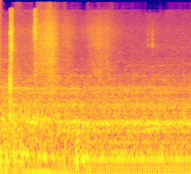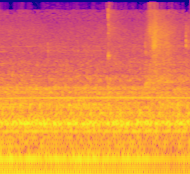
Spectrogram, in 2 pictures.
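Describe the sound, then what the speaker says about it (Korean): Hyundai Tucson ix engine turning over and settling into a steady low rumble, heard from inside the car, with a few sharp clicks at the start and no talk. "시동을 걸겠습니다."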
